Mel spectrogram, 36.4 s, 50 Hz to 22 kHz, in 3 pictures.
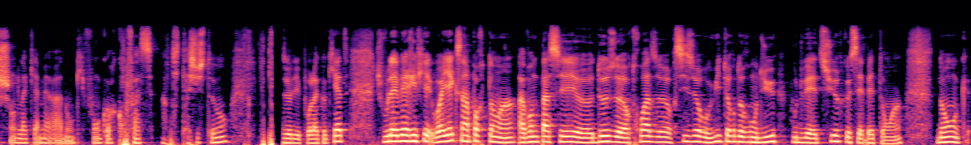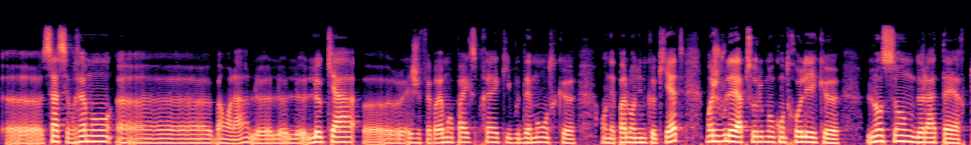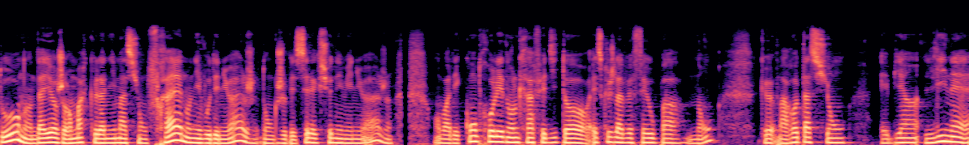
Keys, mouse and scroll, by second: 25.9 right click, 27.1-27.5 scroll down 1, 27.5 click, 28.7 click.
